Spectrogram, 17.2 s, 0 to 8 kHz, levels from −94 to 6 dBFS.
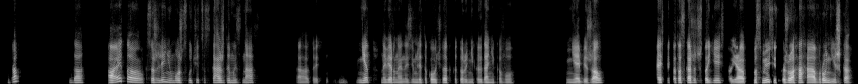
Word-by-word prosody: М-да. 240 Hz, -, -3 dB, 1.0 s
Да. 170 Hz, +1 st, -4 dB, 0.5 s
А 170 Hz, +5 st, +5 dB
это, 210 Hz, -, 0 dB
к -, -, -39 dB
сожалению, 175 Hz, +3 st, -6 dB
может 185 Hz, 0 st, -4 dB
случиться 185 Hz, 0 st, -16 dB
с 175 Hz, -, -31 dB
каждым 170 Hz, -2 st, -3 dB
из 150 Hz, -1 st, -18 dB
нас. 170 Hz, +5 st, -8 dB, 0.8 s
А, 135 Hz, -1 st, -12 dB
то 135 Hz, -, -21 dB
есть, 125 Hz, 0 st, -16 dB, 0.3 s
н 150 Hz, -, -32 dB, 0.2 s
нет, 185 Hz, +6 st, -1 dB, 0.2 s
наверное, 150 Hz, -2 st, -3 dB
на 135 Hz, 0 st, -12 dB
Земле 145 Hz, +1 st, -9 dB
такого 145 Hz, 0 st, -4 dB
человека, 165 Hz, +4 st, -1 dB
который 140 Hz, -1 st, -9 dB
никогда 140 Hz, +1 st, -4 dB
никого 140 Hz, -1 st, -15 dB, 1.0 s
не 145 Hz, -1 st, -6 dB
обижал. 135 Hz, +5 st, +2 dB, 1.1 s
А 155 Hz, -, +4 dB
если 160 Hz, +1 st, 0 dB
кто-то 170 Hz, 0 st, +1 dB
скажет, 170 Hz, -1 st, +3 dB
что 165 Hz, -, -1 dB
есть, 165 Hz, +2 st, -3 dB
то 135 Hz, -, -9 dB
я 140 Hz, -1 st, +6 dB
посмеюсь 170 Hz, +7 st, 0 dB
и -, -, +1 dB
скажу: 155 Hz, +1 st, +4 dB
"А 155 Hz, -, +11 dB
ха-ха, 160 Hz, -4 st, +6 dB
врунишка". 150 Hz, 0 st, 0 dB
160 Hz, 145 wpm, -23 LUFS, 145-175 Hz, 1.1 s, А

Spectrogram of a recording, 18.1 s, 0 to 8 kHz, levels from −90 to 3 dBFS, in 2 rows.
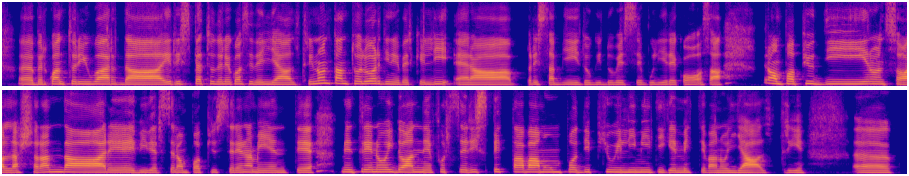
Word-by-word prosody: uhm, 195 Hz, 0 st, 0 dB
per 195 Hz, -1 st, -4 dB
quanto 210 Hz, 0 st, 0 dB
riguarda 195 Hz, -2 st, +5 dB
il 200 Hz, +1 st, 0 dB
rispetto 215 Hz, +1 st, -4 dB
delle 205 Hz, 0 st, -2 dB
cose 210 Hz, 0 st, -3 dB
degli 195 Hz, -1 st, -2 dB
altri, 180 Hz, +2 st, 0 dB
non 270 Hz, +2 st, +1 dB
tanto 245 Hz, -3 st, +1 dB
l'ordine 225 Hz, -4 st, 0 dB
perché 190 Hz, +1 st, -7 dB
lì 195 Hz, 0 st, -3 dB
era 165 Hz, -2 st, +4 dB
prestabilito 180 Hz, -1 st, -5 dB
chi 175 Hz, 0 st, -11 dB
dovesse 170 Hz, +1 st, -8 dB
pulire 170 Hz, 0 st, -7 dB
cosa, 165 Hz, -2 st, -2 dB, 0.4 s
però 270 Hz, -, +1 dB
un 225 Hz, -, +1 dB
po' 225 Hz, 0 st, +1 dB
più 240 Hz, +1 st, -3 dB
di, 210 Hz, +1 st, 0 dB
non 215 Hz, -1 st, -1 dB
so, 200 Hz, -2 st, 0 dB
lasciar 180 Hz, 0 st, -1 dB
andare, 200 Hz, -2 st, +5 dB
viversela 190 Hz, +1 st, -5 dB
un 190 Hz, -, -4 dB
po' 190 Hz, 0 st, -4 dB
più 195 Hz, +1 st, -11 dB
serenamente, 190 Hz, -1 st, -1 dB, 0.3 s
mentre 215 Hz, 0 st, -1 dB
noi 220 Hz, 0 st, 0 dB
donne 200 Hz, -1 st, +3 dB
forse 205 Hz, +1 st, -7 dB
rispettavamo 210 Hz, 0 st, +1 dB
un 210 Hz, 0 st, -3 dB
po' 215 Hz, 0 st, -3 dB
di 210 Hz, +2 st, -6 dB
più 215 Hz, 0 st, -8 dB
i 205 Hz, -1 st, -2 dB
limiti 200 Hz, -1 st, -3 dB
che 185 Hz, 0 st, -3 dB
mettevano 185 Hz, -2 st, -4 dB
gli 175 Hz, 0 st, -5 dB
altri. 160 Hz, +1 st, 0 dB, 0.5 s
Uhm 175 Hz, -2 st, -1 dB
195 Hz, 170 wpm, -22 LUFS, 185-210 Hz, 0.5 s, riguarda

